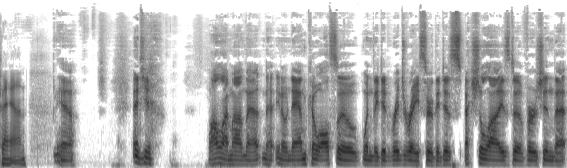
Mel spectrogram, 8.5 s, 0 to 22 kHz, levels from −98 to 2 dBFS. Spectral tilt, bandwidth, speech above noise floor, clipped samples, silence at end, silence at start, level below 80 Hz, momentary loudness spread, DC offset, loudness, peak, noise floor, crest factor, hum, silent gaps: -3.5 dB/octave; 18 kHz; 38 dB; under 0.1%; 0 s; 0 s; -54 dBFS; 7 LU; under 0.1%; -19 LUFS; -2 dBFS; -57 dBFS; 18 dB; none; none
